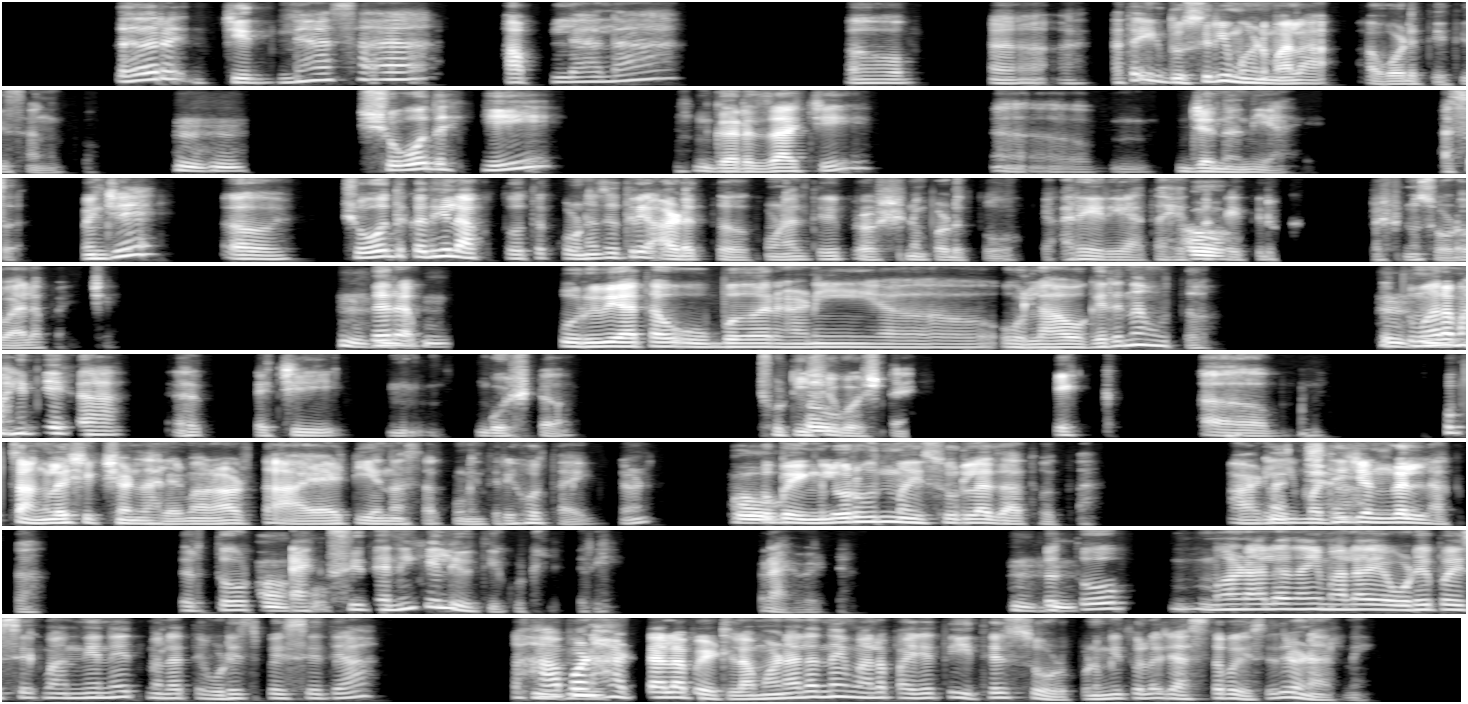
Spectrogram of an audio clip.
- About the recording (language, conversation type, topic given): Marathi, podcast, तुमची जिज्ञासा कायम जागृत कशी ठेवता?
- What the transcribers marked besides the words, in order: other noise; in English: "प्रायव्हेट"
